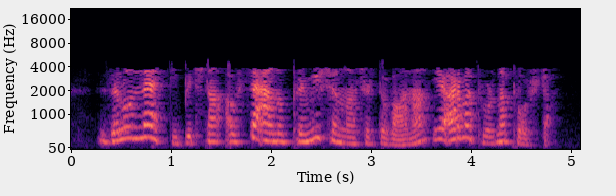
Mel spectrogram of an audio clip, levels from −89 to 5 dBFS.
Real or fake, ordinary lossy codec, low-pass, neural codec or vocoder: real; AAC, 16 kbps; 14.4 kHz; none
